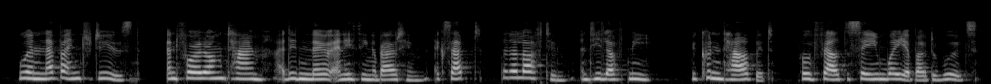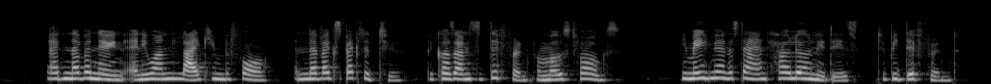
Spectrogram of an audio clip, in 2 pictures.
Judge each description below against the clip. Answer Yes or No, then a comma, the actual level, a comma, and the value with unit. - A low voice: No, high, 245 Hz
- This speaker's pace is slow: No, fast, 205 wpm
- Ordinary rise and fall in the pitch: Yes, average, 3.1 semitones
